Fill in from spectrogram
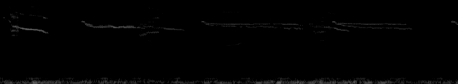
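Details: Bar-winged prinia young fed black locusts by both adults: long, thin, very high whistled notes, some drawn out and gently falling, with a few shorter chirps over low background noise.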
